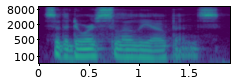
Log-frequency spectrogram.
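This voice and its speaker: Low-voiced young man running a tabletop game. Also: level tone, sharp tone. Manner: casual, halting, full of likes. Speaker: game master.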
